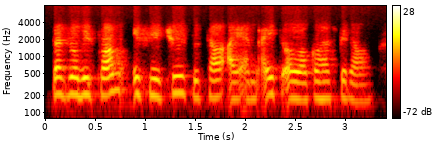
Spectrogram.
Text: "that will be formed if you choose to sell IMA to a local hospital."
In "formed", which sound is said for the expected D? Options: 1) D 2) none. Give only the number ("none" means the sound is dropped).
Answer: 2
